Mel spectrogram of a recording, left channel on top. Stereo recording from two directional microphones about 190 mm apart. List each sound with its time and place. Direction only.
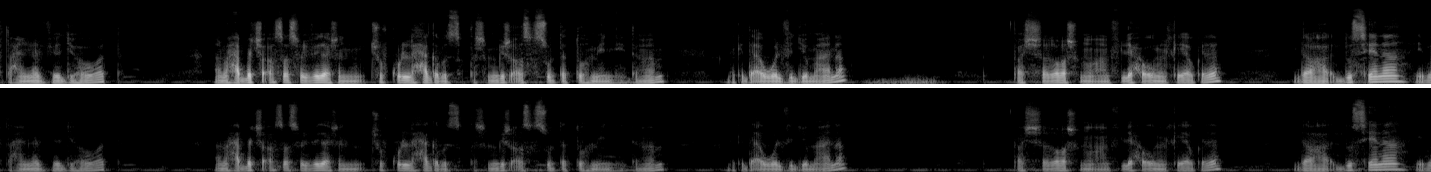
0.0 s speech: 25° left (ahead or behind)
10.1 s speech: 20° left (ahead or behind)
